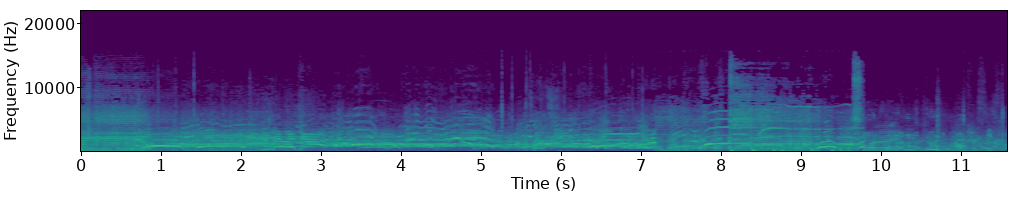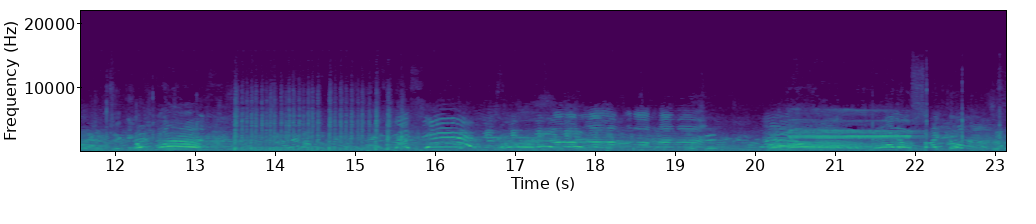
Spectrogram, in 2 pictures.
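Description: A crowd of young men and women shouts and cheers outdoors.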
